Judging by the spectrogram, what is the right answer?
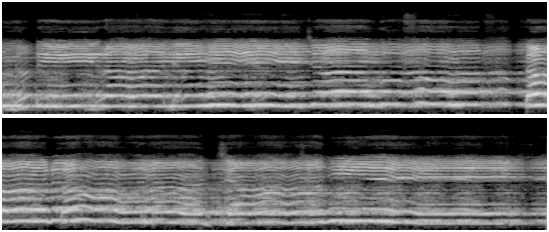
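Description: A high voice singing a naat, an Urdu devotional song, in long held, ornamented and wavering notes, with a new phrase starting about four seconds in.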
